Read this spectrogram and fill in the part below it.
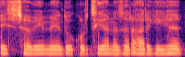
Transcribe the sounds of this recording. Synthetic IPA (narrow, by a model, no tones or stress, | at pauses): ɪst͡ʃʰɐʋemẽd̪oːkʊɾsijanɐzəɾaːɾɐɦiɦɛː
